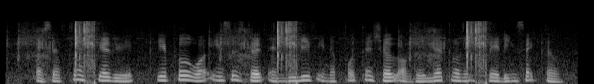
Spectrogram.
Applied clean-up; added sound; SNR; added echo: none; Tearing; 7 dB; none.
